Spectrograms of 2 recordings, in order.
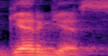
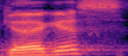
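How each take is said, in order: First: The name is said in an Egyptian-style way. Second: The name is said in an English-style way. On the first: "the Egyptian way is Gergis"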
